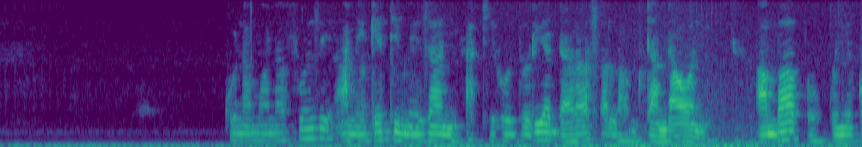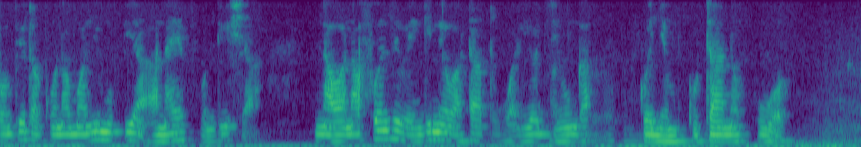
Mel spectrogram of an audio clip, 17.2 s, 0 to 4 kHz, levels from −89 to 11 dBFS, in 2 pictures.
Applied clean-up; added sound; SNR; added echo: none; Sliding door; 13 dB; none.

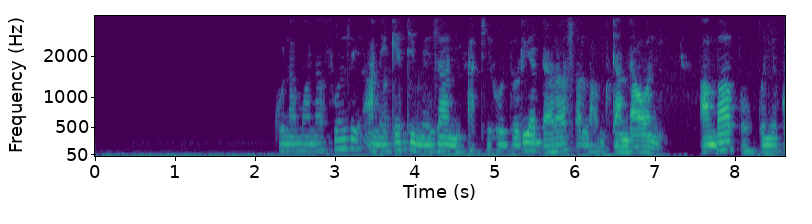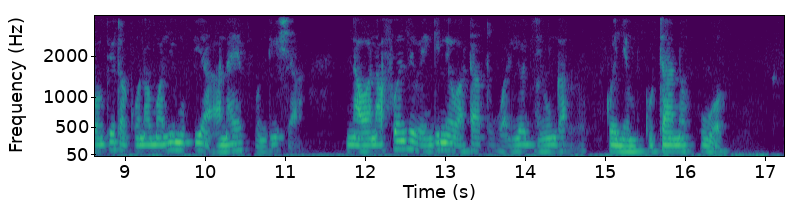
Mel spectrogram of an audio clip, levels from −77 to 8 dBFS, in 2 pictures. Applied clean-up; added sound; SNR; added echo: neural mask model Resemble Enhance denoiser.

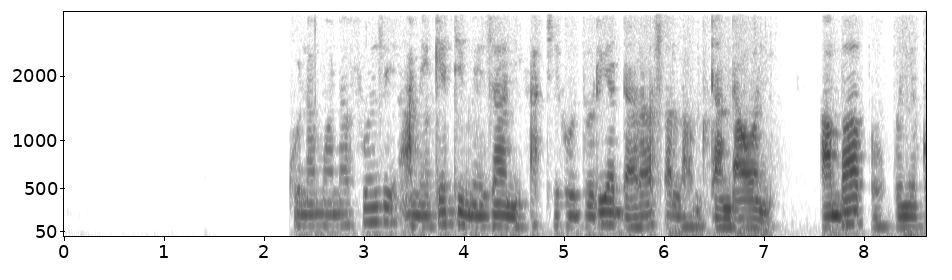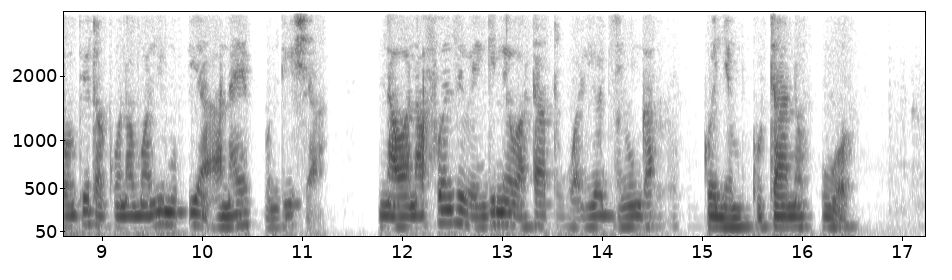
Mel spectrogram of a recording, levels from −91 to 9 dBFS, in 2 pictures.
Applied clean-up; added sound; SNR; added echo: neural mask model RNNoise.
